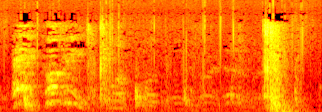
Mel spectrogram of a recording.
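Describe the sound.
A back door slams shut with a single loud thud near the end, following a few seconds of indistinct voices talking.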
